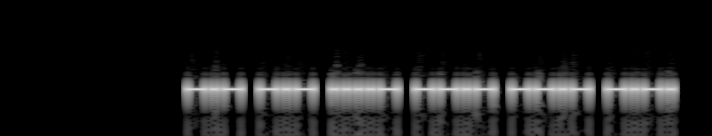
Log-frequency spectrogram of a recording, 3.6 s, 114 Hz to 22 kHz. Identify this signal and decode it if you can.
Morse code, heard as a keyed tone, about 40 wpm, 700 Hz. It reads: KK4QQC
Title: USA Call Signs - 6 Characters - Repeated 3x - 40wpm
